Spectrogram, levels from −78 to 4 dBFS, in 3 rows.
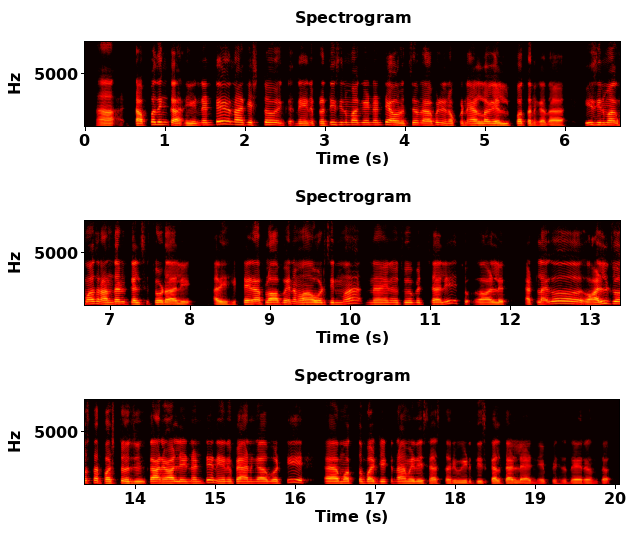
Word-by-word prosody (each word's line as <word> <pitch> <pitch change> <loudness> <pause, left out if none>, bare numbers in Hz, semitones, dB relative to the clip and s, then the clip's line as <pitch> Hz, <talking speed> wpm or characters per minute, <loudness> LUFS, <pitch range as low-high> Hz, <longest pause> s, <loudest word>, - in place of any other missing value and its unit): ఆ! 145 - 0 0.4
తప్పదు 175 +9 +3
ఇంకా. 225 - +4 0.2
ఏంటంటే 200 +8 +1 0.2
నాకు 215 -1 +3
ఇష్టం 215 +1 0
ఇంక. 175 - -16
నేను 185 +1 -1
ప్రతి 180 +5 -1
సినిమాకి 215 -1 -1
ఏంటంటే 205 +2 -3
ఎవరు 195 -1 +3
వచ్చినా 200 +2 -2
రాకపోయినా, 185 +2 +1
నేను 165 -2 -1
ఒక్కడినే 185 +2 -4
ఎలాగూ 170 +2 +2
వెళ్ళిపోతాను 155 -1 0
గదా! 120 +1 -1 0.4
ఈ - - +3
సినిమాకి 200 -2 +2
మాత్రం 210 -1 +3
అందరం 195 +3 +2
కలిసి 175 +2 0
చూడాలి. 140 -5 +3 0.3
అది 140 - +3
హిట్ 145 +2 -7
అయినా 190 +2 +5
ఫ్లాప్ 170 0 +4
అయినా 200 +1 -1
మా - - +3
వోడి 165 0 +1
సినిమా 170 +6 -2 0.3
నేను 165 +1 -2
చూపించాలి. 170 -1 -1
చు - - -12 0.2
వాళ్ళు 150 0 +1 0.3
ఎట్లాగో 190 +9 -1 0.4
వాళ్ళు 165 +10 +4
చూస్తారు 205 -1 +1
ఫస్ట్ 175 +1 0
రోజు. 155 -3 +1 0.2
కానీ 180 +1 +5
వాళ్ళు 175 0 +4
ఏంటంటే 180 +5 -2
నేను 170 -1 -2
ఫ్యాన్ 170 +1 +1
కాబట్టి 165 +9 -2 0.5
ఆహ్, 160 -1 +5
మొత్తం 165 +2 -2
బడ్జెట్ 165 +2 -2
నా 165 - +1
మీద 155 - +1
వేసేస్తారు. 135 -2 -5
వీడు 140 +1 -5
తీసుకెళ్తాడులే 135 -3 -2
అని 120 - -13
చెప్పేసి 125 +1 -13
ధైర్యంతో. 125 -2 -4
170 Hz, 175 wpm, -27 LUFS, 155-195 Hz, 0.5 s, అయినా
